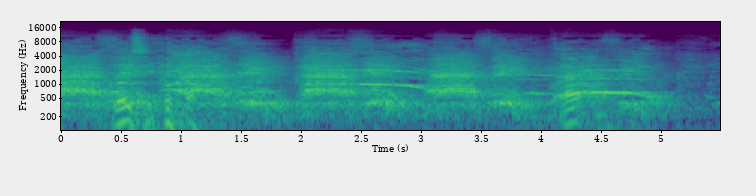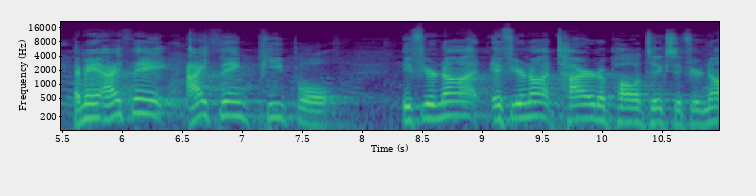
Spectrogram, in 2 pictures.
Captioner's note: chanting "massie!"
